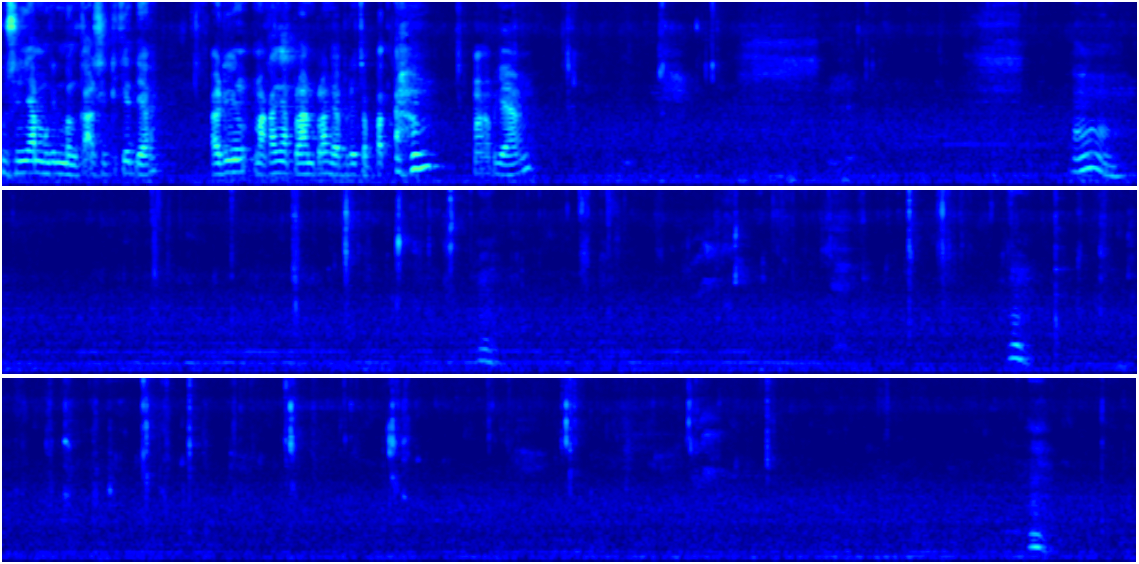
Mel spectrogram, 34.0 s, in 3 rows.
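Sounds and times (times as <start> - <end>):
low steady hum: 0.0 - 34.0
chewing and wet mouth clicks: 5.5 - 7.6, 12.2 - 32.6.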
